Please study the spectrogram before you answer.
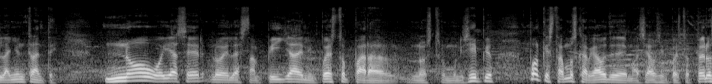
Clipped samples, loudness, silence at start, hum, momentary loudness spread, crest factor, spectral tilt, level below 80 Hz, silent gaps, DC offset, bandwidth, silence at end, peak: under 0.1%; -16 LUFS; 0 s; none; 12 LU; 16 dB; -6.5 dB/octave; -50 dBFS; none; under 0.1%; 16 kHz; 0 s; 0 dBFS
